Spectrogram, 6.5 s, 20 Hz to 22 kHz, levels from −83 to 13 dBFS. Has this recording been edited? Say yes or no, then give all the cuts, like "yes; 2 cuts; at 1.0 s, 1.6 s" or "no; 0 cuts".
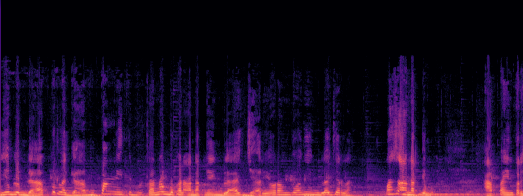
yes; 1 cut; at 1.6 s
